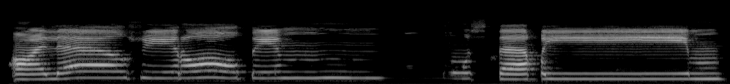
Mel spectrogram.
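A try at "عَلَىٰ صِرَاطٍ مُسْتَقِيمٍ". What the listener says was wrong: Alanya jangan lidahnya pangkal lidahnya jangan jangan naik. Ala jangan. Mustaqim.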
